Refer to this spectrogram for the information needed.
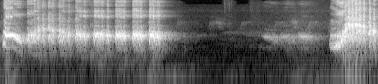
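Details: Calls of a female White-crested laughingthrush, recorded as a decoy: a raspy series of quick pulses for about one and a half seconds, a soft brief note, then another loud harsh burst begins.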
